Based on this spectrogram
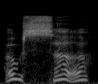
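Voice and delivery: put-on high, eager boyish cry. A narrator's reading. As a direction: burst out like an impatient boy. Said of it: "cried I".

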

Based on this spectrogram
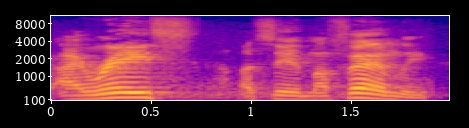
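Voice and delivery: lightly voiced action-hero impression; low-key tough guy listing his deeds; Dominic Toretto. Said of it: "Is that your Dominic Toretto voice?".

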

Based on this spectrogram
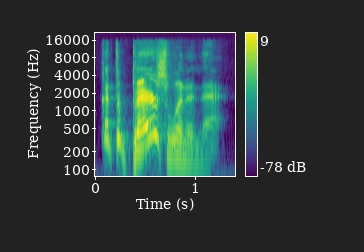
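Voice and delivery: ordinary talk

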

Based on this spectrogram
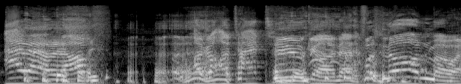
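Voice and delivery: high, slow British bloke, laughing; laughing through a British accent. Retold or imitated. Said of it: "He sounds so different when Robert takes over".

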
